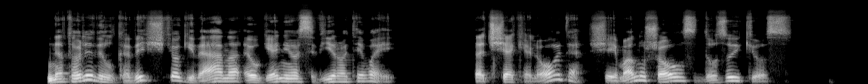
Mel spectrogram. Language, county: Lithuanian, Vilnius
